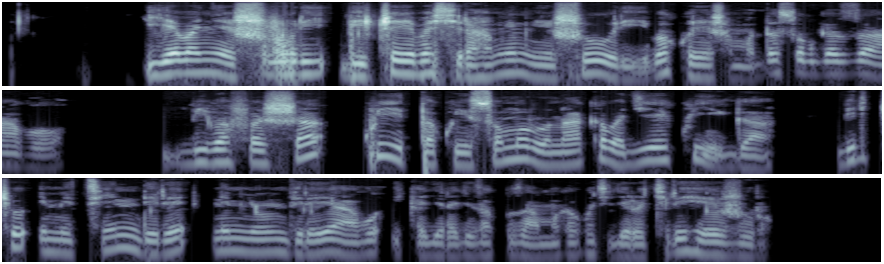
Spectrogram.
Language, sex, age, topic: Kinyarwanda, male, 18-24, government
